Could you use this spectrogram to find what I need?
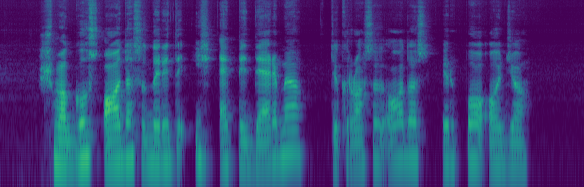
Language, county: Lithuanian, Kaunas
